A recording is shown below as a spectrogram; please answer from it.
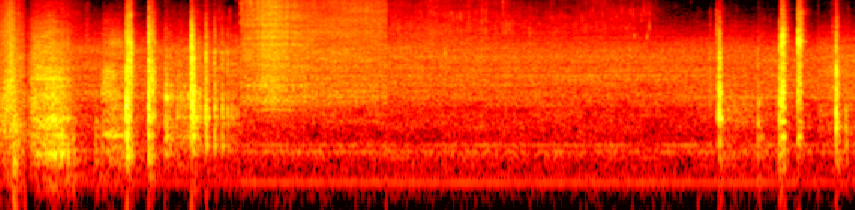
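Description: Dry rice grains pouring from a stainless-steel cup into the inner pot of a small Thanko rice cooker, a rattling hiss lasting about a second and a half. A few clicks of the cord and pot being handled come before it, and the plastic lid clicks into place near the end.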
